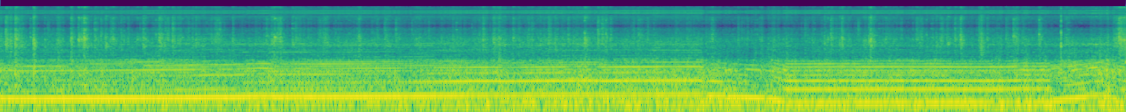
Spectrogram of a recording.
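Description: Opel Astra GSi rally car engine heard from inside the cabin, pulling hard at high revs. The note climbs slowly and holds, falls away at about seven seconds, then makes a quick rise and fall near the end as the driver works the gear lever. Tyre and gravel noise run underneath, with many small ticks of stones hitting the car.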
